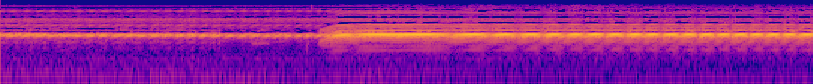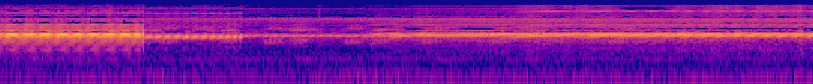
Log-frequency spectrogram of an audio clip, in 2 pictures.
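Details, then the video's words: Southern toads trilling their mating call in Florida. A steady high trill runs throughout, and a much louder, nearer toad joins at about three seconds, holding a strong buzzy trill for six seconds before stopping, while others continue. "Southern Toads Calling in Florida"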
